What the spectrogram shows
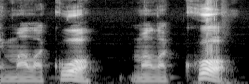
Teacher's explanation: the accent is on the last syllable in this word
